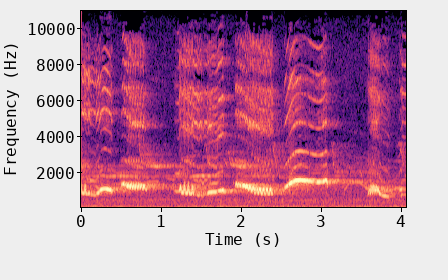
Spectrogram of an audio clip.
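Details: Eurasian blackbird song at half speed, close and loud: a string of deep, rounded whistled phrases that bend up and down, each topped by a soft high twitter.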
